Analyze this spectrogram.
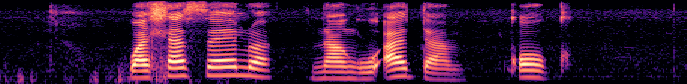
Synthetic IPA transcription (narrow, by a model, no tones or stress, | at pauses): waɬasɛlwa | naŋɡʱuʔad̥ʱam̩ | kʼɔːkʼ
